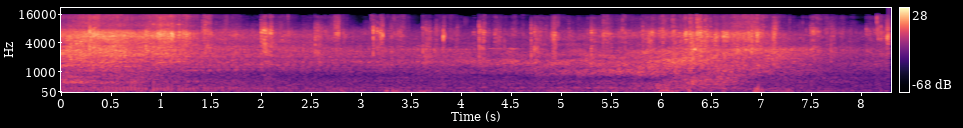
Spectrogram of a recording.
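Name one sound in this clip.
A heavy truck rumbles along the road.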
